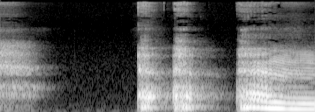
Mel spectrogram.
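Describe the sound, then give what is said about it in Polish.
A voice clearing its throat in embarrassment: two quick, rough rasps followed by a short voiced hum, brief and fairly loud. “Tata chrząknął z zakłopotaniem.”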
